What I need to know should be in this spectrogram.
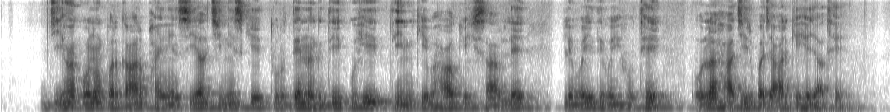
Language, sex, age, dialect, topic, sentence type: Chhattisgarhi, male, 18-24, Western/Budati/Khatahi, banking, statement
